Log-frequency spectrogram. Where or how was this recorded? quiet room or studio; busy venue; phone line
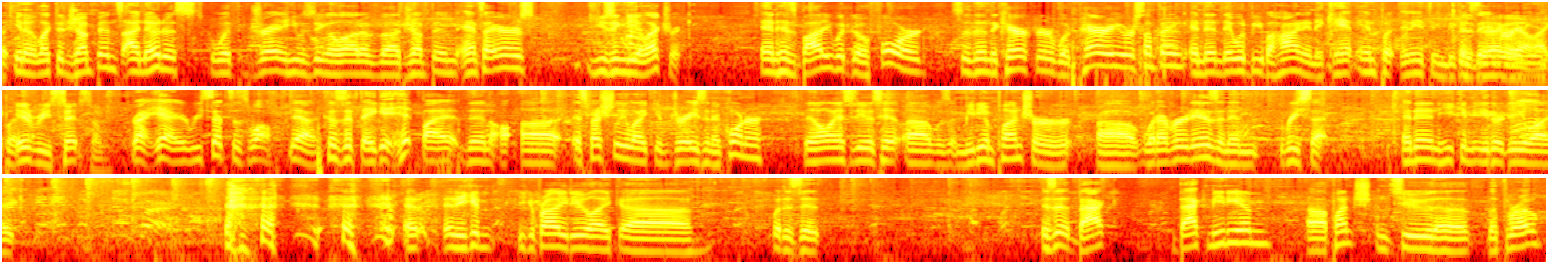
busy venue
